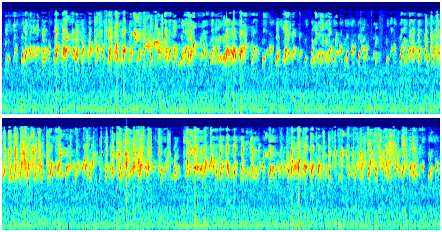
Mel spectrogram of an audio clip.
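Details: Sustained European goldfinch twittering meant to stimulate goldfinches to sing and mate, a dense stream of bright, rapid chirps and trills with a softer stretch around four seconds.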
